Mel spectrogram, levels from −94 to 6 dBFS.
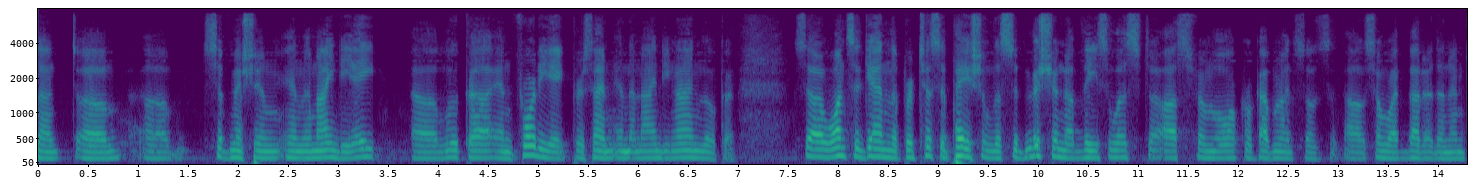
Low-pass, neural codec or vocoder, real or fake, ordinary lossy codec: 7.2 kHz; codec, 24 kHz, 0.9 kbps, WavTokenizer, medium music audio release; fake; MP3, 64 kbps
